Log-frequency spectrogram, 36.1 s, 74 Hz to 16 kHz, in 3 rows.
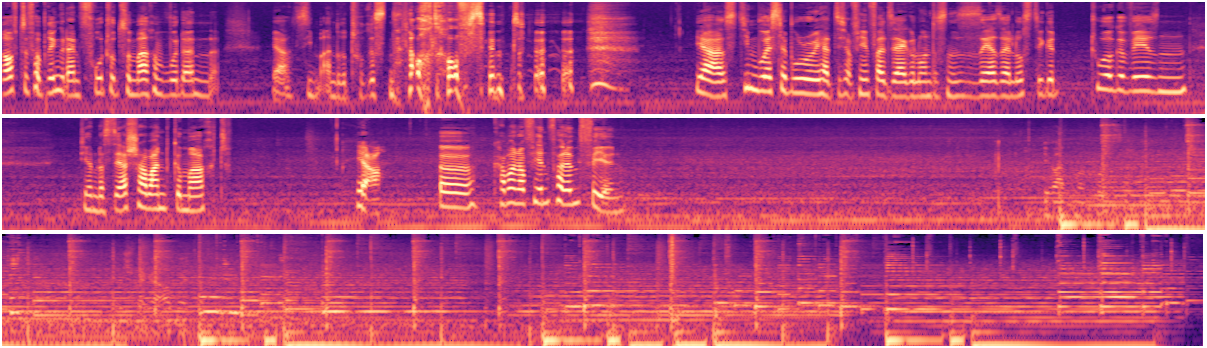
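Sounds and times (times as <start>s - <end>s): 
speech: 0.0s - 12.1s, 12.8s - 14.4s, 15.6s - 18.4s
huge tractor pulling two loaded trailers rumbling past: 0.0s - 35.7s
laughter: 4.2s - 5.8s
loaded trailers clattering: 12.8s - 33.8s.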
